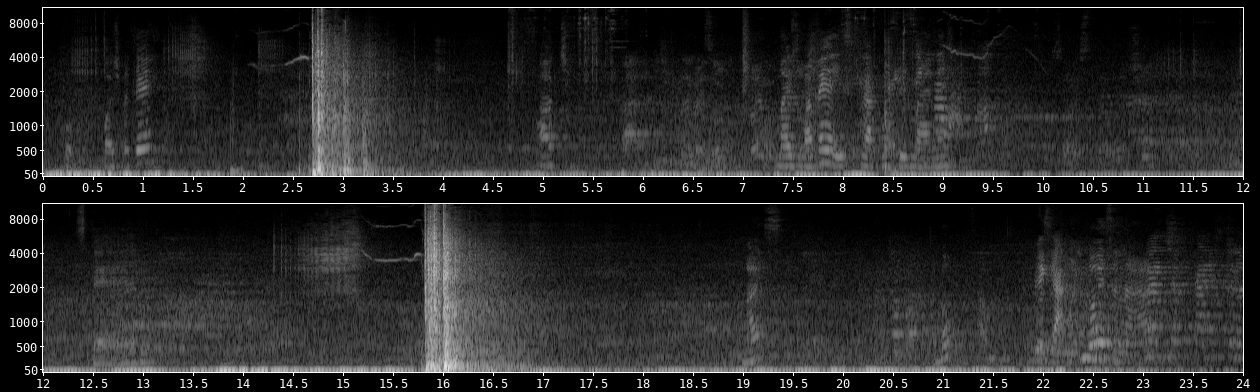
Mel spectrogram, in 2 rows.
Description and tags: Wooden door opens and closes at the Colégio de São Bento.
Ruído de porta de sala de aula abrindo e fechando no Colégio São Bento, São Paulo.
Recorded with Beyerdynamics M88 and Tascam DR-680 for "Os Irmãos Mai" project, short-length film directed by Thais Fujinaga.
